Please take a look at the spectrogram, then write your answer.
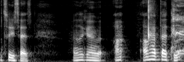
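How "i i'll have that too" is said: higher-pitched, put-on British accent. Retelling ordering on a plane after a passenger from the uk: imitating own put-on british accent. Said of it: "All of a sudden you start changing your accent".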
